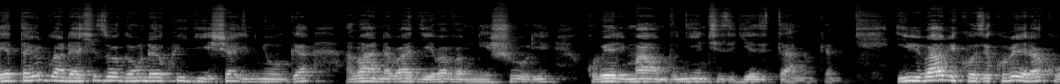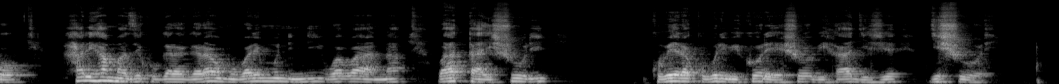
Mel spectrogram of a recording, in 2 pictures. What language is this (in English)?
Kinyarwanda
